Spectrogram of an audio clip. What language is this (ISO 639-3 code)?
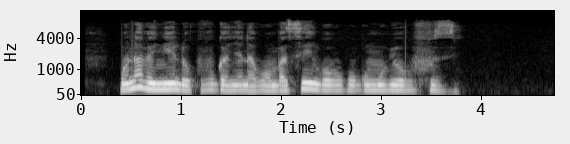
lug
